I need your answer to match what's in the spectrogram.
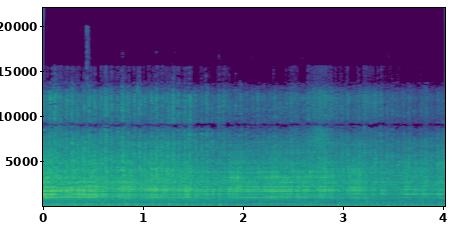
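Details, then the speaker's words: Mini Ford F150 idling after hitting fence posts that broke the exhaust: rough puffing rasp riding over the engine beat, louder than normal; exhaust leak up by the front differential. "Also, we got an exhaust leak up by the front differential now."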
